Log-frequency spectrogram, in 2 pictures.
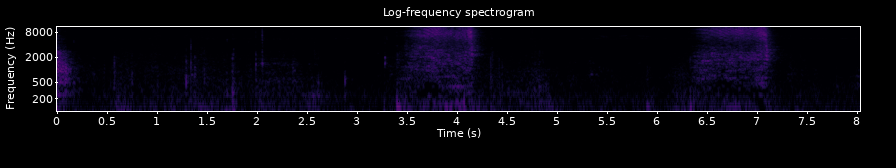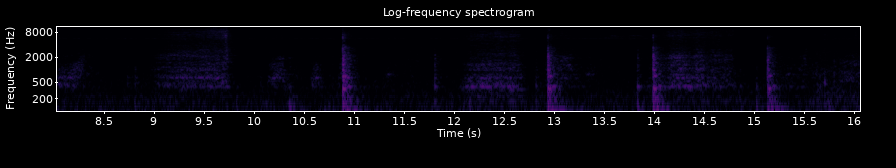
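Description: Chalk scraping across a chalkboard in about five separate strokes as a large circle is drawn. The two loudest strokes come in the first half, and a few short clicks of the chalk on the board follow later.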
